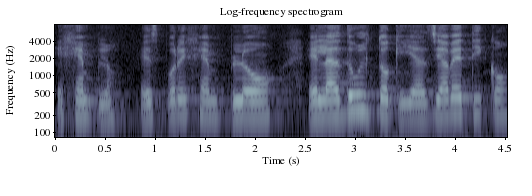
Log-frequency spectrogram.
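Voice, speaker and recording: In a very clean recording with a silent background, a woman with an unremarkable speaking voice talks at a medium pitch with fairly even intonation. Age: 30s. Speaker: psychologist. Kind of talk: interview.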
